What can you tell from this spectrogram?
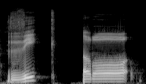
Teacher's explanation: dia nggak dibaca dengan vokal A, tapi dia terdengar condong pada seperti vokal O. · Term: tebal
